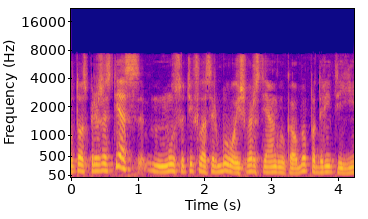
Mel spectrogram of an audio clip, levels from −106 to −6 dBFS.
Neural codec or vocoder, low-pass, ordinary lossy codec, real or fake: codec, 16 kHz, 4.8 kbps, FACodec; 7.2 kHz; AAC, 32 kbps; fake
